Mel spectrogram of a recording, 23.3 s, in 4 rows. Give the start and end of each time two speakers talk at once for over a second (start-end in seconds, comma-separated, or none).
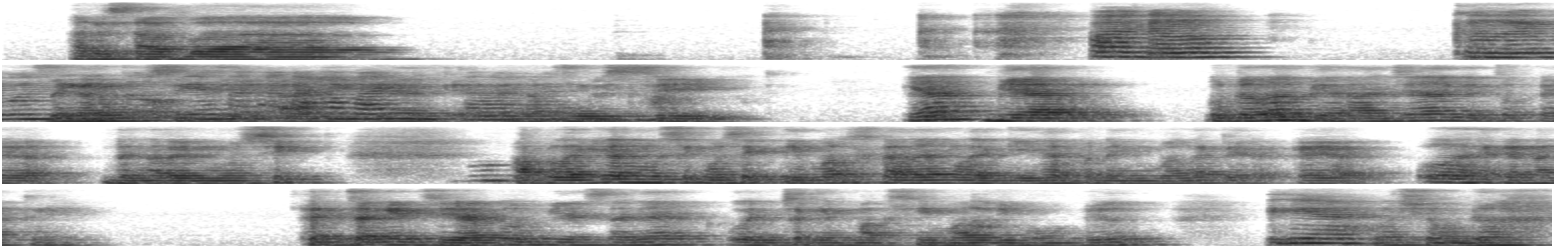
6.0-8.2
